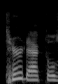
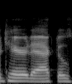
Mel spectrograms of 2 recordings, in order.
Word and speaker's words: pterodactyl: you can't hear pterodactyls go the bathroom? Cuz their pee is silent?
